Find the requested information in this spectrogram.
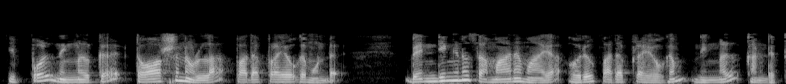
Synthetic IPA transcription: ipːo̞ːɭniŋːɐɭkɨt̪o̞ːrʂɐnuɭːɐpɐðɐpːrɐjo̞ːɡɐmuɳɖɨ | be̞nd̪iŋːunusɐmaːnɐmaːjɐ̰ʔo̞ɾupɐðɐprɐjo̞ːɡɐmniŋːɐɭkɐɳɖet̪ːu̥

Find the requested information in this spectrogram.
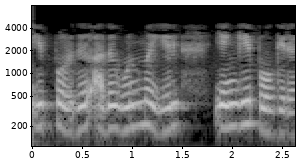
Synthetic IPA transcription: ʔɪpːɔɻɯðɯʔɐ̰ðɯʊɳmɐjɪlɛŋɡeːpoːɣɪrɐ

